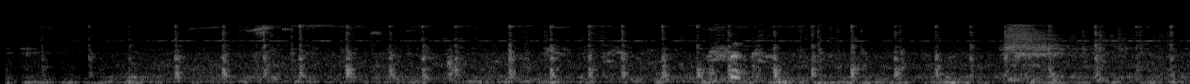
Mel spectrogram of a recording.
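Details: A steady run of sharp, clock-like ticks and clicks with a brief rushing burst of noise near the end, and no clear animal voice.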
